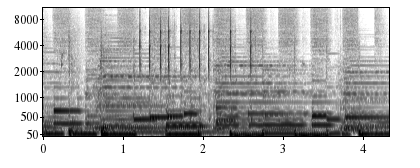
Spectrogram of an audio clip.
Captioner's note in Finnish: kirjoituskoneen naputusta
